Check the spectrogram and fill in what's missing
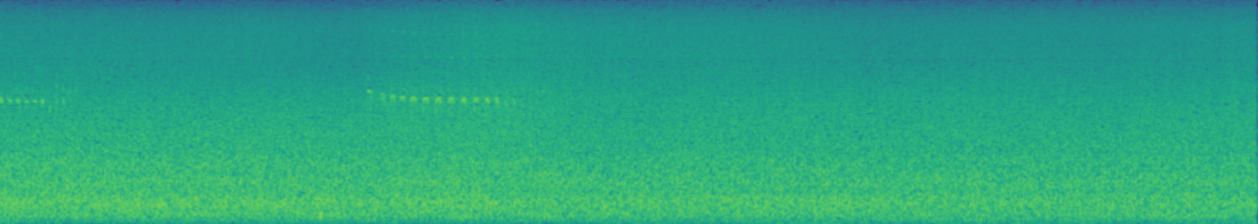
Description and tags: Pajaro sobre el mar +lowshelf
Mar grabado en movimiento desde la orilla.
Sea shore recorded in movement.
sea, ave, pajaro, bird, ocean, mar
